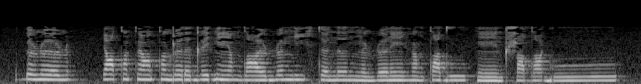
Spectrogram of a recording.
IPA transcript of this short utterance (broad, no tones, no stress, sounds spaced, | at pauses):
ɠ œ ɳ œ ɳ | e tˤ ə̃ t œ̃ tˤ ũ ɖ œ ɾ ə d ɳ e ɠ ẽː n dˤ œː ɖ ɳ œ ŋ ɾ i x t œ n əː ŋ ə̃ ɖ ɳ œ ɾ ẽ ɦ œ̃ ɖ tˤ u d uː k ẽː d ʃ œ dˤ u ɡ uː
